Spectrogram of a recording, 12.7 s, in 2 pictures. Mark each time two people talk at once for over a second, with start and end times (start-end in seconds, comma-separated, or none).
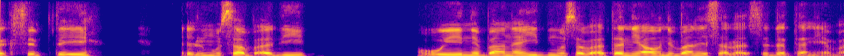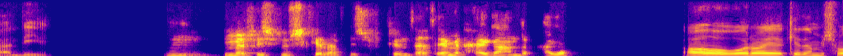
none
